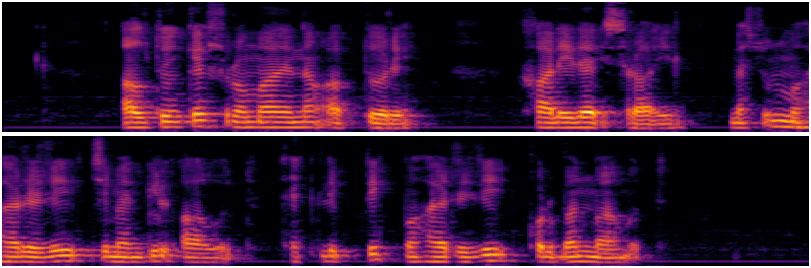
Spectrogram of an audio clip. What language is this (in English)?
Uyghur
